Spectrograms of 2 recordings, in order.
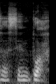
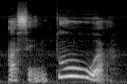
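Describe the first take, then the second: First: "acentúa" said as acen-TUÁ, force on the last A; wrong final stress. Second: ACENTÚA slow and high, long stressed U before the final A. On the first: Teacher offering the mistaken version, final A stressed in acentúa. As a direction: glide over the U in "acentúa" and hit the final A. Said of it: "No, ¿verdad?". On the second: Teacher demonstrating a hiatus, stressed U in acentúa. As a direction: stretch the U in "acentúa" as a-cen-TÚ-a. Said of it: "cerrada abierta y cerrada con fuerza". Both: Shown as a demonstration.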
